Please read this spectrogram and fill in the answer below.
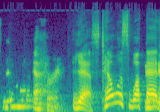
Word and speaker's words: phenylephrine: notice, to look at a particular ingredient called phenylephrine. I messed that up. The doctor's going to pronounce it correctly, though.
